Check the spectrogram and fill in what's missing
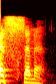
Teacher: اللام لام شمسية لأنها أضغمت في السين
